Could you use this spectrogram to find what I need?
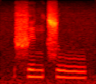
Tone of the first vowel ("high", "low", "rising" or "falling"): low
